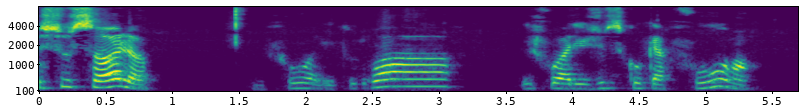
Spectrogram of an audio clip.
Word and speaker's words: droit: Donc attention à la prononciation, la droite, the right, et à droite, tout droit, pardon, à droite, la droite, tout droit, d'accord.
